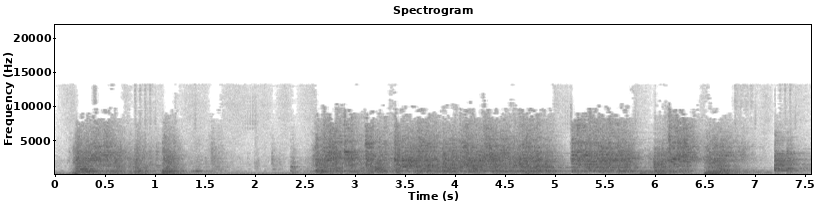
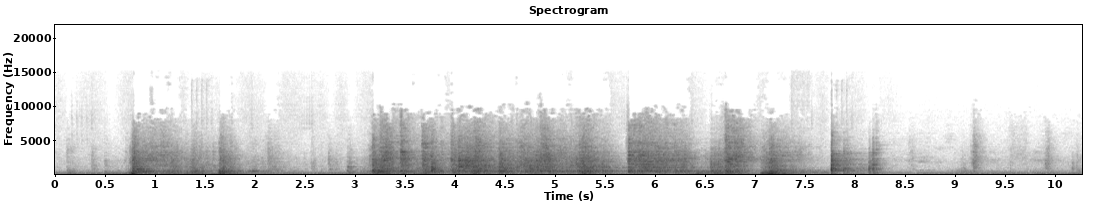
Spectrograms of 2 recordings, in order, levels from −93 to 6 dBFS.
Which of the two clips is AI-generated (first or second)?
second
